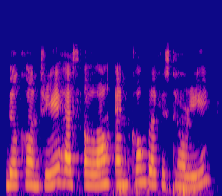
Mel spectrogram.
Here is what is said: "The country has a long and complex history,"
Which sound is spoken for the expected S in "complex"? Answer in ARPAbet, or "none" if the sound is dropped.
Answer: none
